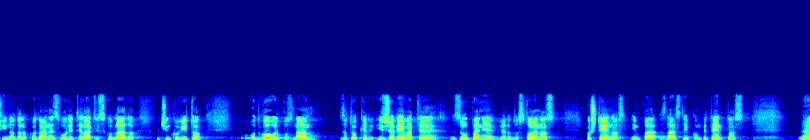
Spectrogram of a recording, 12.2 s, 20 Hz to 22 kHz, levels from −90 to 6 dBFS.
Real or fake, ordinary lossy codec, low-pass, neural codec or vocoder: real; none; 7.2 kHz; none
